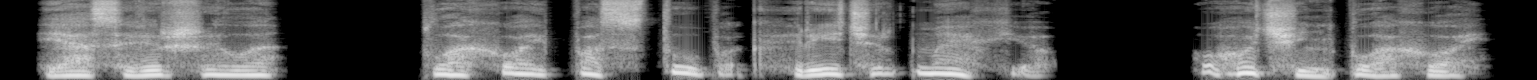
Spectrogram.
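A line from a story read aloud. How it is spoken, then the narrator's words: Sad whisper. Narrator (Russian): печально прошептала охотница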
